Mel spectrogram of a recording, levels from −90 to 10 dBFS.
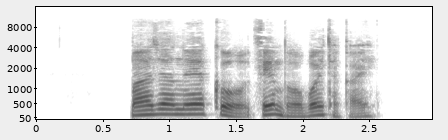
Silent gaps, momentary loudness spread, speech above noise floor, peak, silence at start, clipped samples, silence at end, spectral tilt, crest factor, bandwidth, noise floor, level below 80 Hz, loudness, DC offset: none; 13 LU; 60 dB; -10 dBFS; 0.7 s; under 0.1%; 0.45 s; -6 dB/octave; 18 dB; 11 kHz; -85 dBFS; -56 dBFS; -26 LUFS; under 0.1%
